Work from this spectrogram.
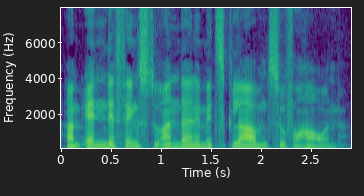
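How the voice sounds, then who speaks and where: A man's voice: fairly high pitch, very animated, normal speed, a bit bright, no room sound. A man preaching an interactive sermon, often asking the congregation questions and acting out the voices he quotes.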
